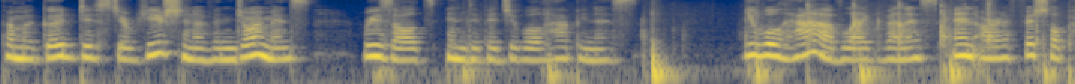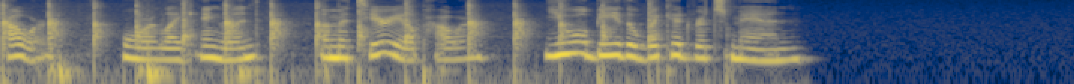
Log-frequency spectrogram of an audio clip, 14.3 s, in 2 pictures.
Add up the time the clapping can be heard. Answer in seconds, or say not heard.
6 s.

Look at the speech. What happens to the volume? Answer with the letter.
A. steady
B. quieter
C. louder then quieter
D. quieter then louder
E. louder
A.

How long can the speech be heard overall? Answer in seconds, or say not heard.
12 s.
